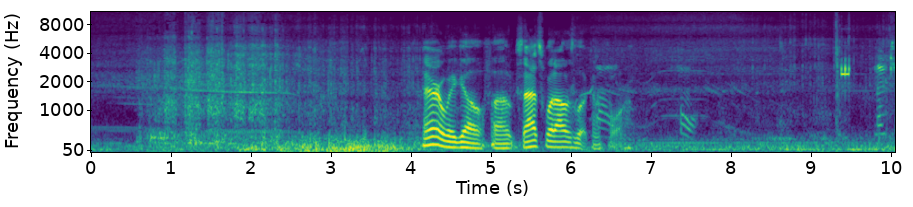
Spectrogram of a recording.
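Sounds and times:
model plane electric motor whine: 0.0s - 10.0s
steady rushing noise: 0.0s - 10.0s.

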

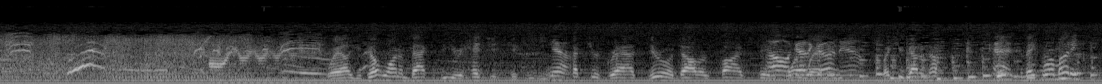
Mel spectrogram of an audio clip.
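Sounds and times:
small lawnmower engine running: 0.0s - 11.0s.

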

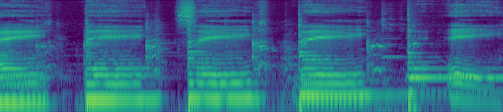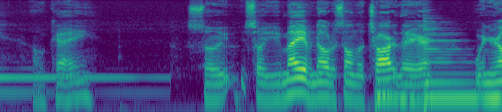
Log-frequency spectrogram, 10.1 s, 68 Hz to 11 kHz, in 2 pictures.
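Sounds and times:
acoustic guitar notes plucked: 0.0s - 10.0s.

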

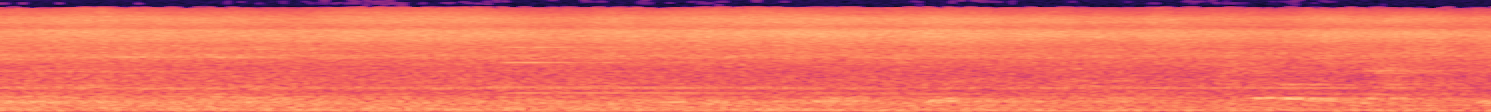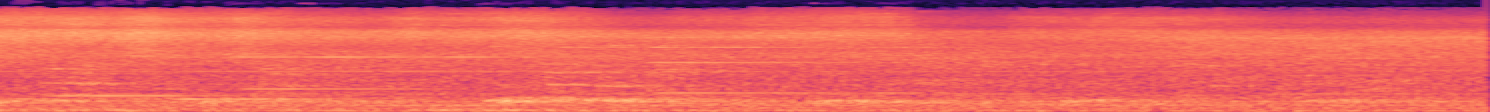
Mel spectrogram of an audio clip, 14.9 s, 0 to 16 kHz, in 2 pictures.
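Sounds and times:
electric train rumbling: 0.0s - 14.9s
voices: 2.7s - 14.8s.

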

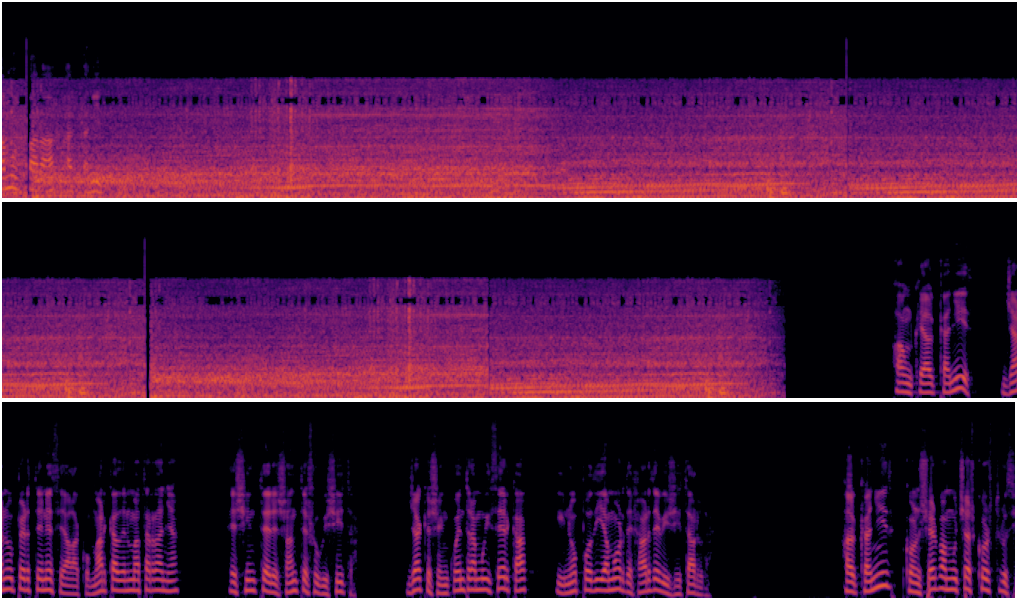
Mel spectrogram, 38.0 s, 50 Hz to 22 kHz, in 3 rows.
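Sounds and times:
car engine accelerating: 0.0s - 22.5s.

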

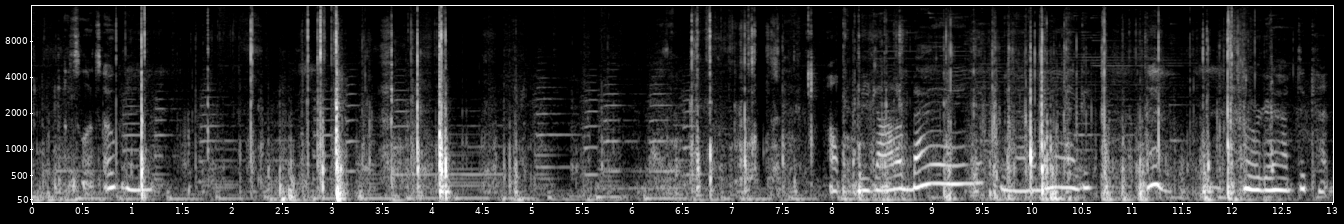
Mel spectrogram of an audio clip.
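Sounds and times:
background music: 0.0s - 13.0s
cardboard knocks and taps: 0.9s - 5.0s.

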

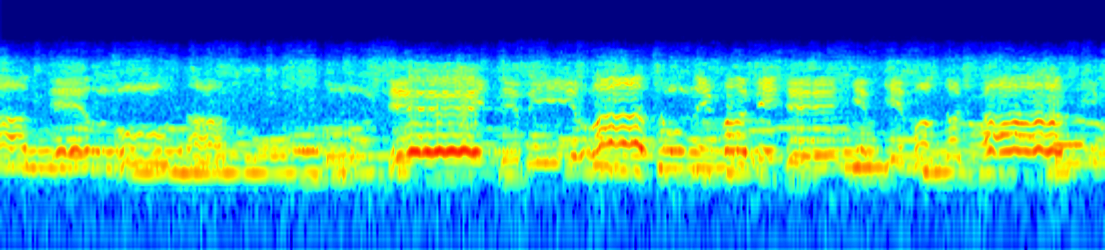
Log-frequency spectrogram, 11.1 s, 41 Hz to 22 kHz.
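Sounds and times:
held accompanying notes: 0.0s - 11.0s
man singing opera with vibrato: 0.0s - 11.0s.

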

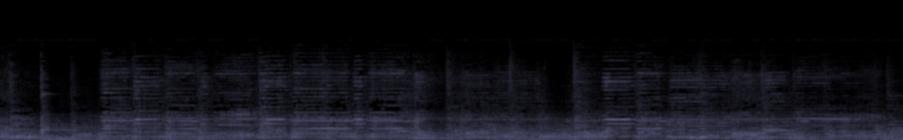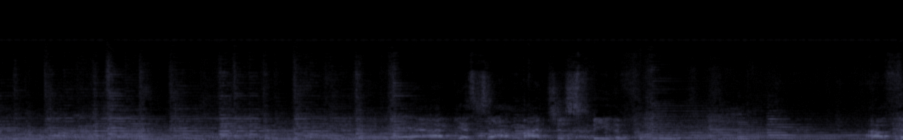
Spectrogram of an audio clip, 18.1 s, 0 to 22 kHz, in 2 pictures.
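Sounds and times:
electric bass: 0.0s - 13.3s
keyboard long held notes: 0.0s - 18.0s
strummed acoustic guitar: 0.0s - 18.0s.

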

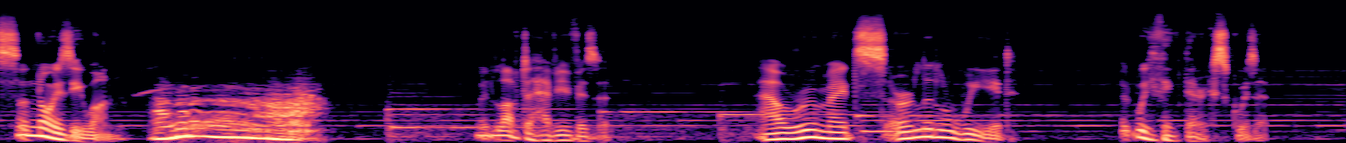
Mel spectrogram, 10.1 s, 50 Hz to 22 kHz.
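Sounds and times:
soft background music: 0.0s - 10.0s
lion roaring: 1.0s - 2.5s.

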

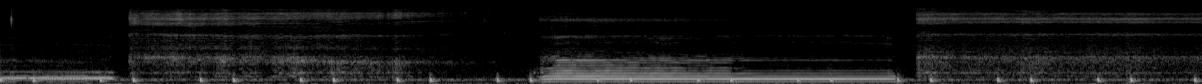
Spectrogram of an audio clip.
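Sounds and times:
man chanting a mantra tone: 0.0s - 1.2s, 5.4s - 9.1s
heartbeat-like thumps: 0.0s - 12.0s
long breathy in-breath: 1.3s - 4.9s, 9.2s - 12.0s.

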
